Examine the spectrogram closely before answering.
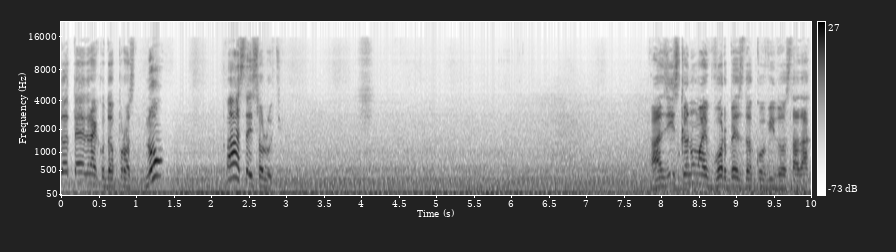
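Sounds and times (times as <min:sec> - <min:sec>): engine and road noise rumble: 0:00.0 - 0:10.0.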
